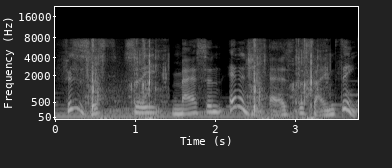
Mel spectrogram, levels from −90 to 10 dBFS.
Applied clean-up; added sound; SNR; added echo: none; Walk, footsteps; 3 dB; none.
